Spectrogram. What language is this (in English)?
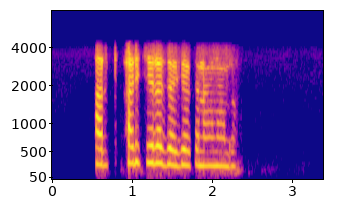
Santali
